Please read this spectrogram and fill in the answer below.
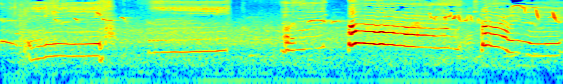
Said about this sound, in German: Also typisch Pudel, nicht einmal alleine rausgehen können die. Weint der jetzt? Ja, der möchte so gerne zu der Hündin da vorne, die findet er toll, aber da soll er jetzt nicht hin.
